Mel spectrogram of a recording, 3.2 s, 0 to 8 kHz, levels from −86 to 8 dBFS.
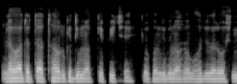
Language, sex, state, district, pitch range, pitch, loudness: Hindi, male, Uttar Pradesh, Jyotiba Phule Nagar, 100-110 Hz, 105 Hz, -19 LUFS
